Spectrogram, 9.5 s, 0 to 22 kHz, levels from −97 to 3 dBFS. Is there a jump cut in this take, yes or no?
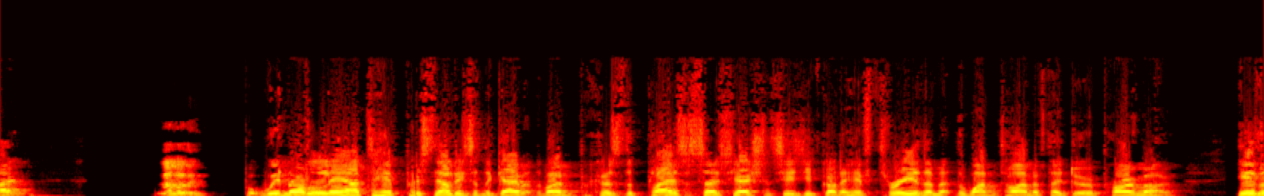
yes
